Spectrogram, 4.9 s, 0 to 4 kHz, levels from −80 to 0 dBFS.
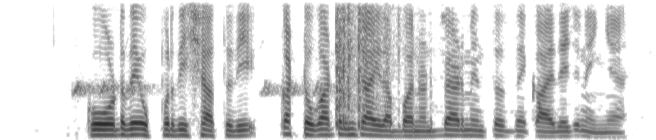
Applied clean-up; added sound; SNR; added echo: classical method spectral subtraction.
